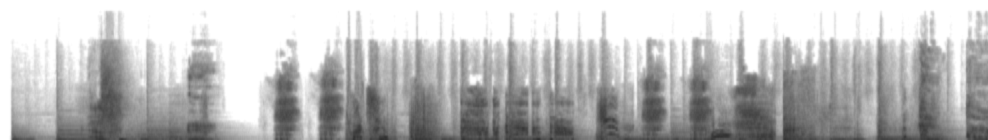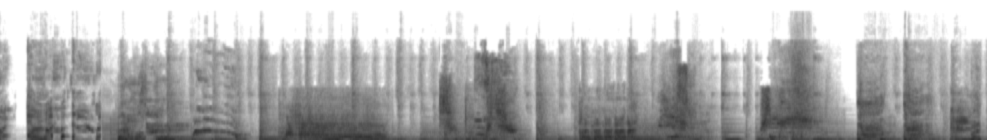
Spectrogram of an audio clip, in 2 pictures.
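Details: Acted coughs, throat clearing and sneezes from several adults over music in a Vicks cough-and-cold advertisement, imitating common cold symptoms; simulated cough and sneeze.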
